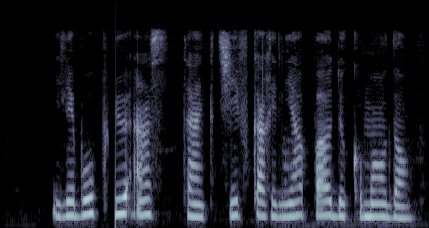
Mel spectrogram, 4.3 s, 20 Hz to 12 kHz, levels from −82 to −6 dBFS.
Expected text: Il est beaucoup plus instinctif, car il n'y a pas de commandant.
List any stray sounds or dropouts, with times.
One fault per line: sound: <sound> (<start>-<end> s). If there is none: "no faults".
sound: dropout (1.1-1.1 s)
